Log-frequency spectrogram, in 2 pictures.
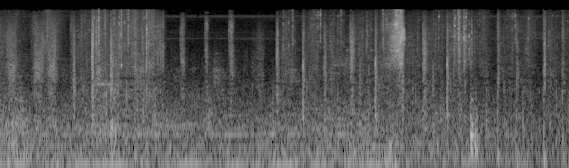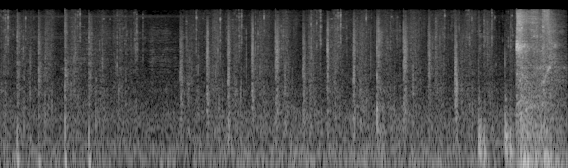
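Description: Footsteps patter on a metal floor.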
